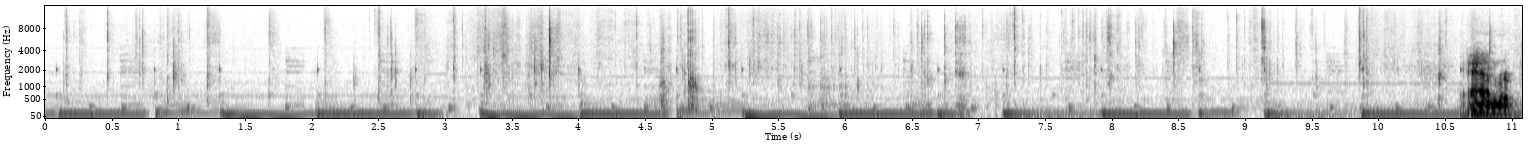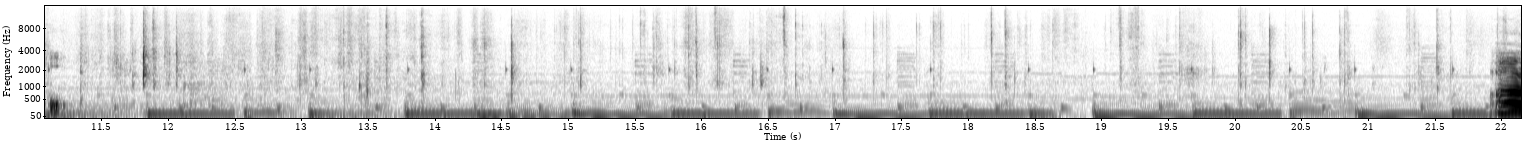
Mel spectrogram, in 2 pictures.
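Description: Origami paper crinkling and rustling as it is folded and squashed by hand, over background music with a low bass line. A brief voice sound about halfway through is the loudest moment.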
